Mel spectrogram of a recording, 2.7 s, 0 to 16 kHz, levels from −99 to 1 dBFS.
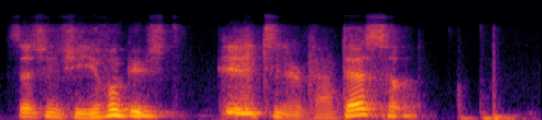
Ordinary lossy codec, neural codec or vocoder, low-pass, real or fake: Opus, 32 kbps; codec, 16 kHz, 0.5 kbps, X-Codec, HuBERT features, trained on balanced general audio; 7.2 kHz; fake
